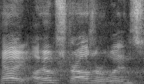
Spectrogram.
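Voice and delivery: ordinary talk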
